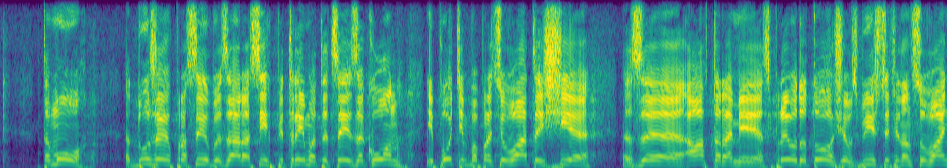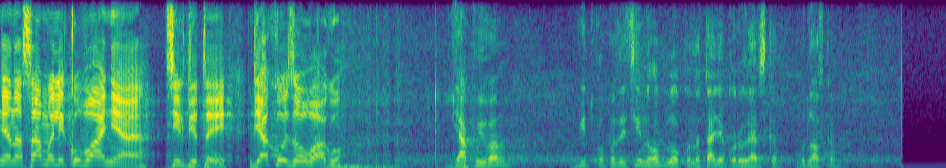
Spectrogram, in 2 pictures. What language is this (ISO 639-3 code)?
ukr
